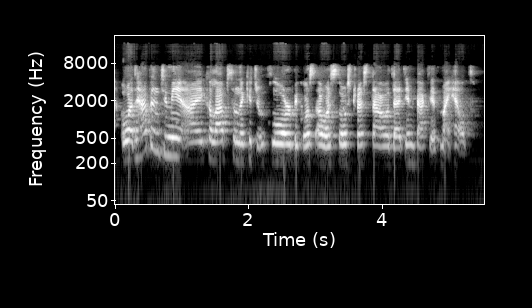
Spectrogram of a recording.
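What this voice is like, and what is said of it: Lithuanian accent. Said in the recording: “as you can tell from my accent, I'm not local. I'm originally came from Lithuania”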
